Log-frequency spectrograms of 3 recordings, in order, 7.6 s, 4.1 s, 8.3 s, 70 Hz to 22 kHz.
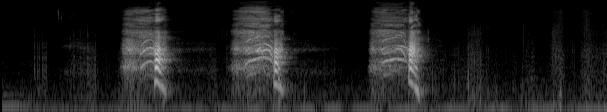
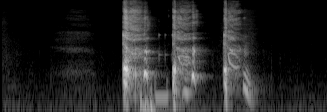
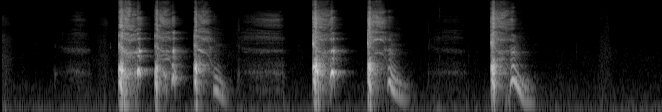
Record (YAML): exhalation_length: 7.6 s
exhalation_amplitude: 10031
exhalation_signal_mean_std_ratio: 0.28
cough_length: 4.1 s
cough_amplitude: 22500
cough_signal_mean_std_ratio: 0.27
three_cough_length: 8.3 s
three_cough_amplitude: 13905
three_cough_signal_mean_std_ratio: 0.27
survey_phase: beta (2021-08-13 to 2022-03-07)
age: 45-64
gender: Female
wearing_mask: 'No'
symptom_none: true
smoker_status: Never smoked
respiratory_condition_asthma: false
respiratory_condition_other: false
recruitment_source: REACT
submission_delay: 3 days
covid_test_result: Negative
covid_test_method: RT-qPCR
